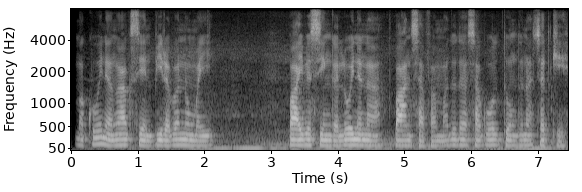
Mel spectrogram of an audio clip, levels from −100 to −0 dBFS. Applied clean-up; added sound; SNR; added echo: none; none; none; none.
